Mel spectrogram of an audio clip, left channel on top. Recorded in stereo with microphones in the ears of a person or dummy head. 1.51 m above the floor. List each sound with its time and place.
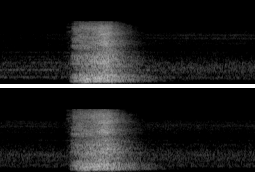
0.7 s a zipper: 55° right (ahead or behind), 1.1 m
